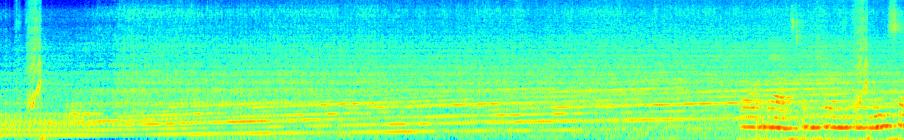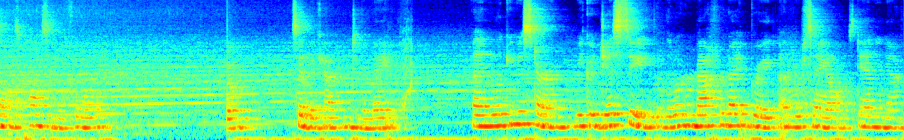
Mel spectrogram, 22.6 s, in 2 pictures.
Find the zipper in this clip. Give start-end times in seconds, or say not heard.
0.1-0.6, 10.5-10.9, 16.1-16.6.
